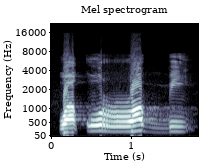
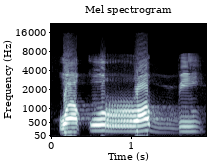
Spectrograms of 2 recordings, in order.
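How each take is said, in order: No difference in how they are said.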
